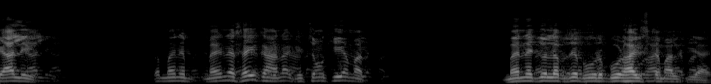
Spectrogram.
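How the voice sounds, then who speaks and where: Pausing long and often, a man speaks with a fairly high pitch, a bright, sharp tone and ordinary pitch variation. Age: 60s. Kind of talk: religious speech. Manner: direct.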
